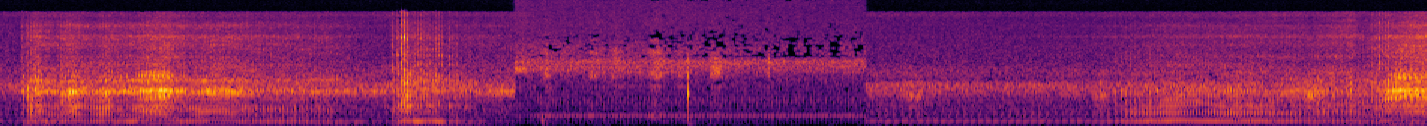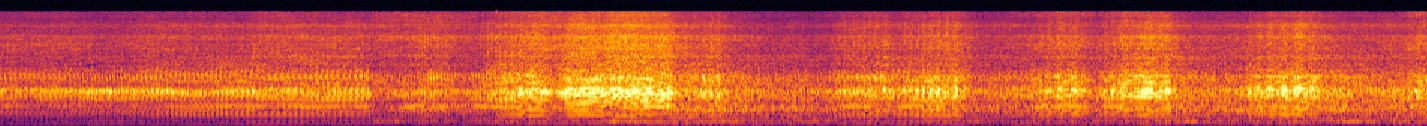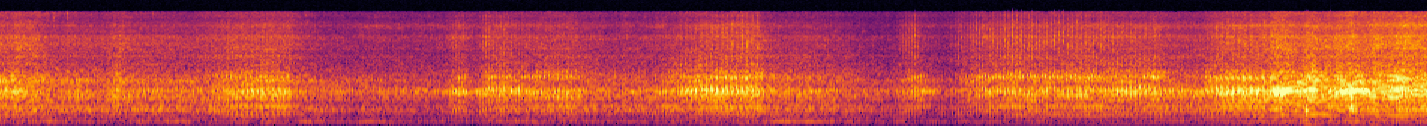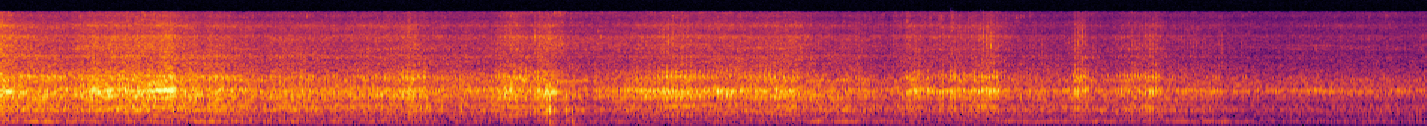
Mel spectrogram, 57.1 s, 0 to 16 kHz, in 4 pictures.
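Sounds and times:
dirt bike engine revving: 0.2 - 8.7, 11.2 - 55.1.

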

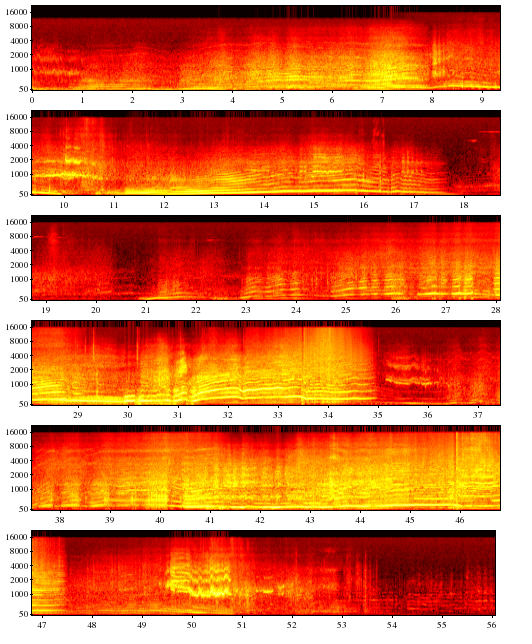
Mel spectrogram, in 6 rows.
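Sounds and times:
rally car engines revving: 0.0 - 53.6.

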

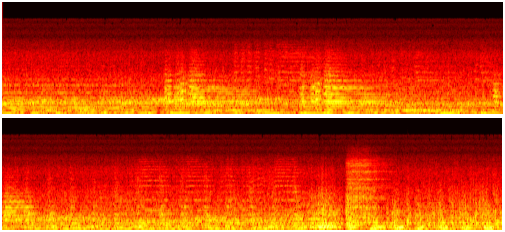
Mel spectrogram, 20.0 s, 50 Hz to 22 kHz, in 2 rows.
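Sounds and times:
orchestral brass chords: 3.2 - 20.0.

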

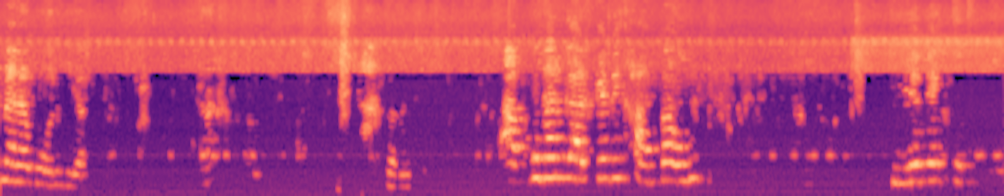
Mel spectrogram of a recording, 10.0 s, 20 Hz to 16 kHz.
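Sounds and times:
faint rapid chirp: 0.0 - 10.0
light hiss: 0.0 - 10.0.

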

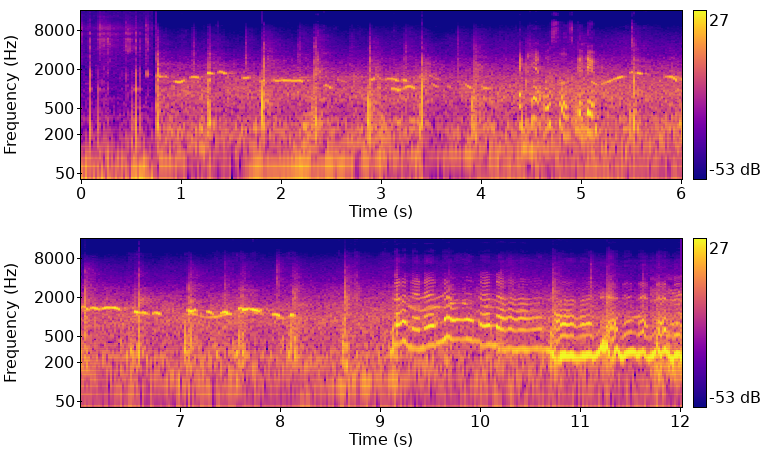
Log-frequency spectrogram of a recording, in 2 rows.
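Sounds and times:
footsteps on concrete: 0.0 - 12.0
person whistling a tune: 0.8 - 4.2, 5.2 - 8.2.

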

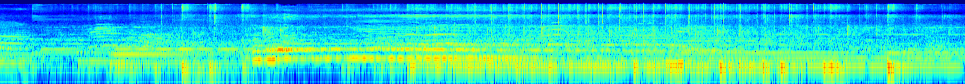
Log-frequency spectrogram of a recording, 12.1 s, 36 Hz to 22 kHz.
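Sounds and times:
acoustic guitar chords: 0.0 - 12.0
bass guitar: 0.0 - 12.0.

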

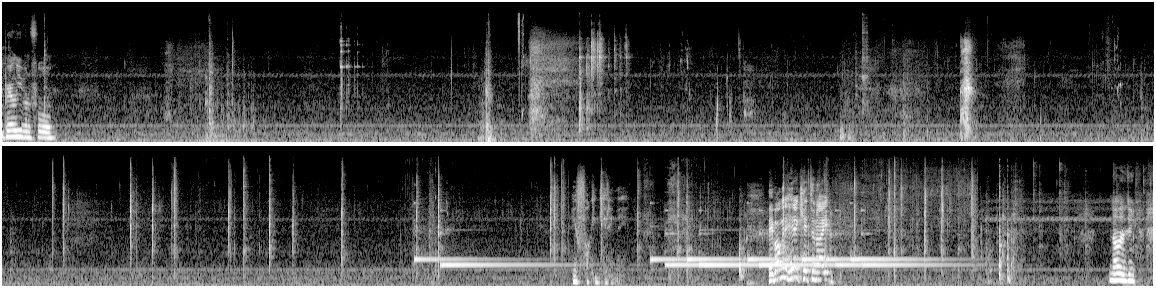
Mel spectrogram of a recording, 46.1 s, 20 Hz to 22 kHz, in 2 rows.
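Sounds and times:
two-tone doorbell chime: 31.2 - 34.5, 35.9 - 42.4.

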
